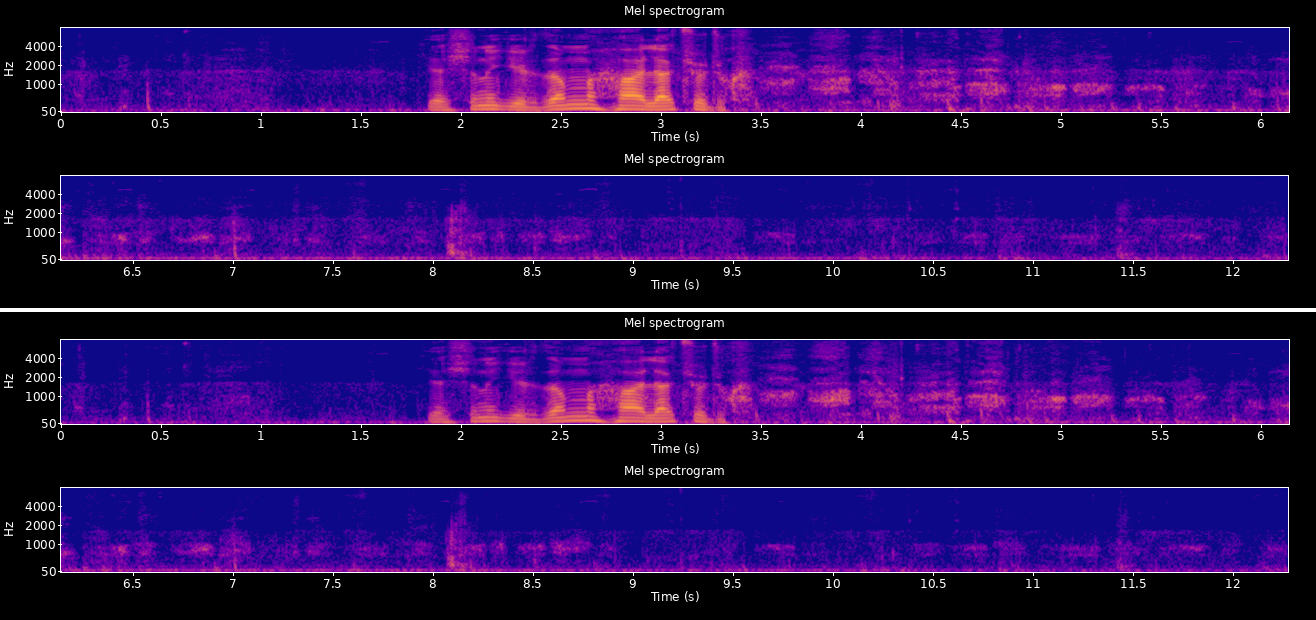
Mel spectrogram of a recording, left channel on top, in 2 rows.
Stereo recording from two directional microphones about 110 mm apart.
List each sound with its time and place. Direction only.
0.1 s a sound: 5° right (ahead or behind)
1.8 s speech: 20° right (ahead or behind)
3.8 s dog: 5° right (ahead or behind)
6.4 s clip-clop: 5° right (ahead or behind)
7.0 s dog: centre (ahead or behind)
